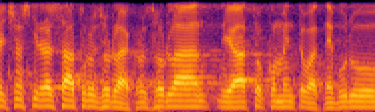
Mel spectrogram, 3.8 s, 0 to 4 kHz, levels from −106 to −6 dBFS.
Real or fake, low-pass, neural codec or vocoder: real; 3.6 kHz; none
